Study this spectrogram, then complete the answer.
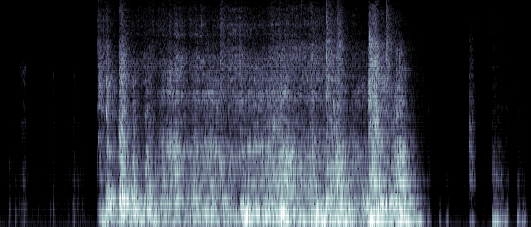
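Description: Elevator doors rumble as they slide shut.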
